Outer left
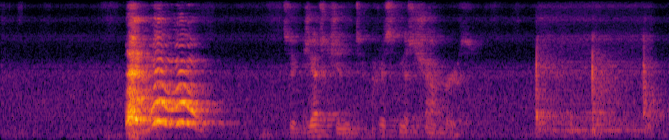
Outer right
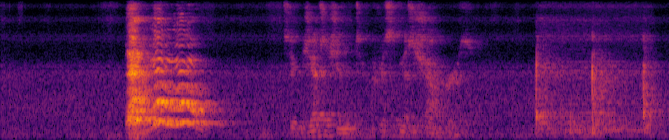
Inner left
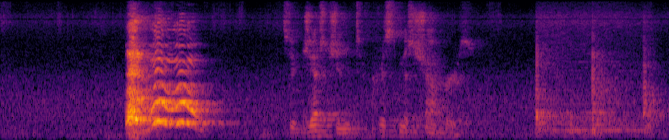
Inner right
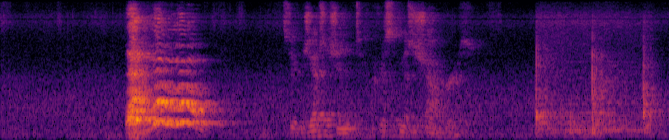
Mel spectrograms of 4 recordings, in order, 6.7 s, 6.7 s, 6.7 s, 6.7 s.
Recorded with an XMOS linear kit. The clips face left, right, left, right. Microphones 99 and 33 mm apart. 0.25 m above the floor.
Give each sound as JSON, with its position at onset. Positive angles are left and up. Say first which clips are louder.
{"t": 1.2, "sound": "a dog barking", "louder": "outer left 5 dB, inner left 6 dB", "side_deg": 45, "distance_m": 1.2}
{"t": 2.8, "sound": "a man speaking", "louder": "outer left 5 dB, inner left 4 dB", "side_deg": 15, "distance_m": 4.5}
{"t": 5.3, "sound": "footsteps", "louder": "outer left 1 dB, even", "side_deg": -5, "distance_m": 2.0}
